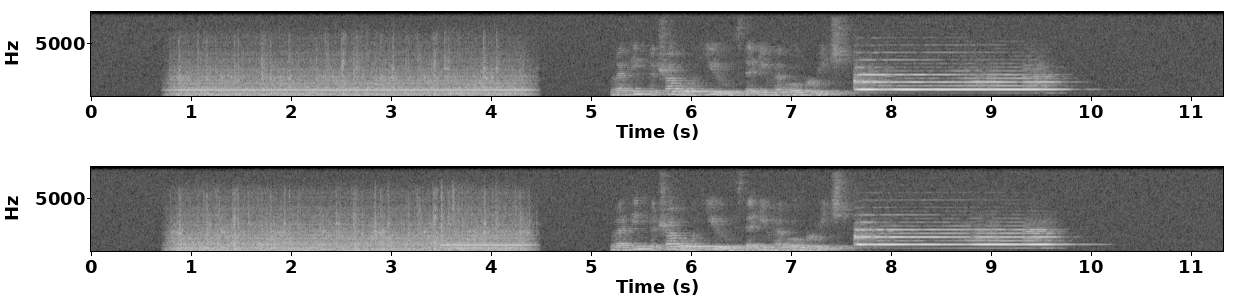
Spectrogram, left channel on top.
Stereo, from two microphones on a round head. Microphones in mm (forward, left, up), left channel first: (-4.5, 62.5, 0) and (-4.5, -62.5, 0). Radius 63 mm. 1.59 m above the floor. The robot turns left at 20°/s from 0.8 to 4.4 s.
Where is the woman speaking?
45° left (ahead or behind), 5.5 m.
